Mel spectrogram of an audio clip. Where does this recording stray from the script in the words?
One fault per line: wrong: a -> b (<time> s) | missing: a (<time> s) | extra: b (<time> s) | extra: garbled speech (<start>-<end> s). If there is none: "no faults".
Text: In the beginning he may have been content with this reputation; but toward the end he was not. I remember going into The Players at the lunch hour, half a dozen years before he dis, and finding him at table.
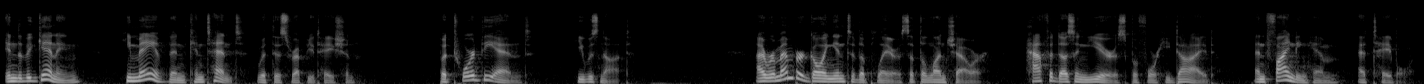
wrong: dis -> died (11.7 s)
